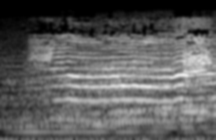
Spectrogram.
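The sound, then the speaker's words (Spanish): A startled female cat lets out one long, drawn-out meow that holds steady and loud for the whole stretch, wavering a little in pitch, with no other sounds. “Sobresaltada por tu aparición, la gata arquea el lomo y lanza un maullido y se abalanza sobre vos con las garras extendidas.”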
